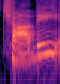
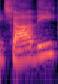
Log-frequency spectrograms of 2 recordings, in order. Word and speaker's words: Xavi: And then last month, the great Spanish activist, Chabi, and it's spelled Xavi, Chabi.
